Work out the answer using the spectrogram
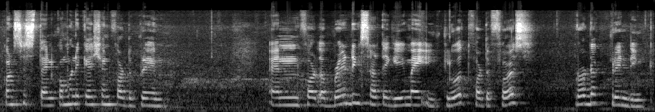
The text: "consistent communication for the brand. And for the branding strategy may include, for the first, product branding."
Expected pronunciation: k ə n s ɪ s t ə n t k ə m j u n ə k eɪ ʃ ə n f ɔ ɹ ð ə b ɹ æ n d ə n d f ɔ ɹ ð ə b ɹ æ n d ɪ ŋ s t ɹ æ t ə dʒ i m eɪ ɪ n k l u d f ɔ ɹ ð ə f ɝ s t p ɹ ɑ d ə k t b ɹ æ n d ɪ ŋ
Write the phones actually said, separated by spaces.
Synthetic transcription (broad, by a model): k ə n s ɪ s t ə n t k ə m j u n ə k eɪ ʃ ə n f ɔ ɹ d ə b ɹ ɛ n ə n f ɔ ɹ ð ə b ɹ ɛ n d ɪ ŋ s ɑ ɹ t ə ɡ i m eɪ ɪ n k l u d f ɔ ɹ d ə f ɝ s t p ɹ ɑ d ə k t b ɹ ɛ n d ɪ ŋ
